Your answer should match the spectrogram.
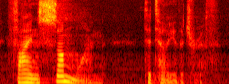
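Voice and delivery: slow, dropping into a whisper. Acted. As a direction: let the line fade to a hush. Hushed sermon point.

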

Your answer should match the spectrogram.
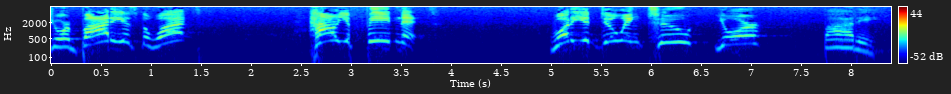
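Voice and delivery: high, shouted rhetorical questions; preacher's loud challenge. Real, not acted. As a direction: call it out to the whole congregation.

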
